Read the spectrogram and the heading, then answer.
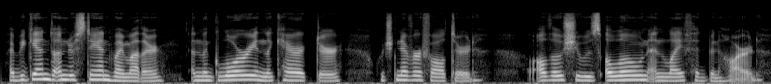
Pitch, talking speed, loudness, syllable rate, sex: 185 Hz, 185 wpm, -17 LUFS, 5.7 syllables/s, female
